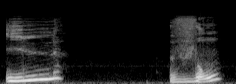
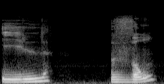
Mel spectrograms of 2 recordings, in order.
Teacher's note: So ils vont, final T not pronounced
